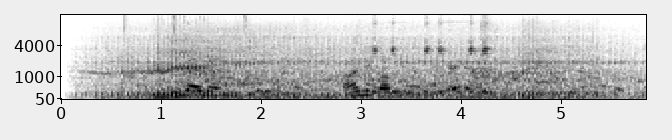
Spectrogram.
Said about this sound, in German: Hupend staut sich der Verkehr am Tafababavela Square im Stadtzentrum von Lagos.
